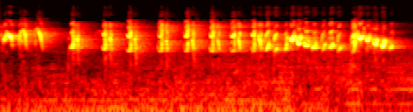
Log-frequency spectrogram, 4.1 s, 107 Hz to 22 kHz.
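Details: Long-tailed shrike, a 2023 champion bird, singing as a lure to make other shrikes answer quickly and get worked up: a rapid run of harsh, buzzy chattering notes, roughly four per second, with a faint low hum behind.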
